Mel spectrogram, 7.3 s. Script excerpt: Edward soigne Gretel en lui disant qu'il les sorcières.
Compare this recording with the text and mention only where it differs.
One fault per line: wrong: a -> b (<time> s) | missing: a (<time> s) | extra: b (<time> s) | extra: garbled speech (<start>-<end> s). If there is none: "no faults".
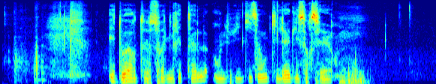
extra: aide (4.7 s)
